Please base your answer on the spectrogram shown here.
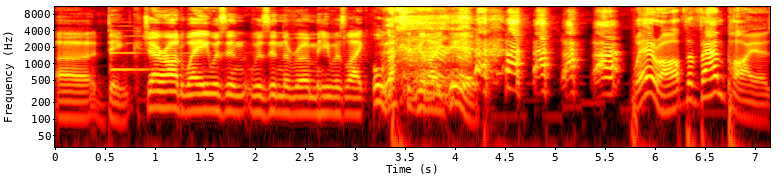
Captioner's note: laughs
